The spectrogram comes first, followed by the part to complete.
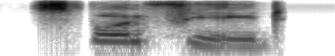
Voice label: "spoonfeed", Indian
